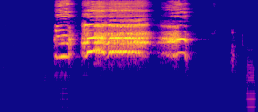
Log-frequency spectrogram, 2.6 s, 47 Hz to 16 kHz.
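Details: Red junglefowl kept as a decoy bird, recorded in 2021, crowing once: a short opening note, then a loud, harsh, drawn-out middle phrase and a falling final part, about one and a half seconds long, over a quiet background.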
